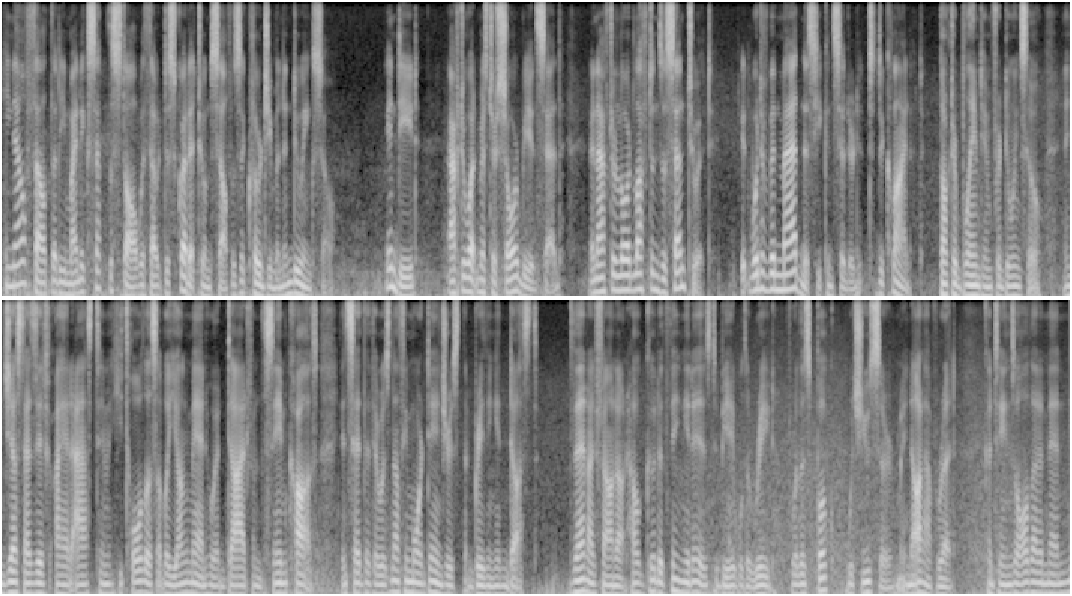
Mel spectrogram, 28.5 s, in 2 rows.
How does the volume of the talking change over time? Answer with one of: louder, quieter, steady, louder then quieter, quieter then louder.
steady.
